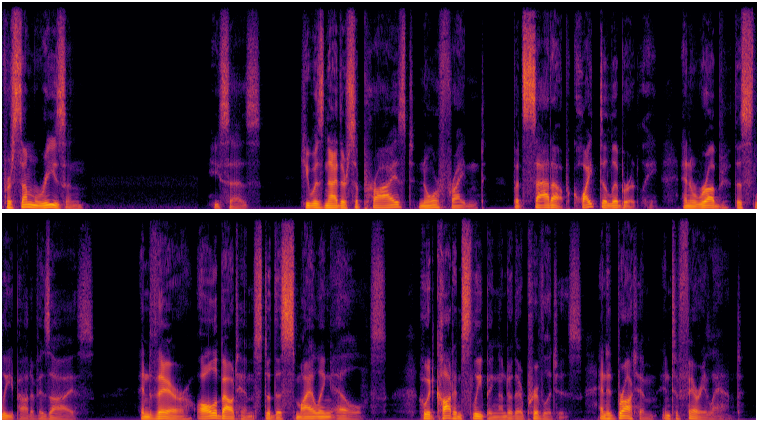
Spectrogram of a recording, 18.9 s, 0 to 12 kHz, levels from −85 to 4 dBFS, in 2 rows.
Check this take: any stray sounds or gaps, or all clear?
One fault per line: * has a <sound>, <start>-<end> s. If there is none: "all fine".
all fine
